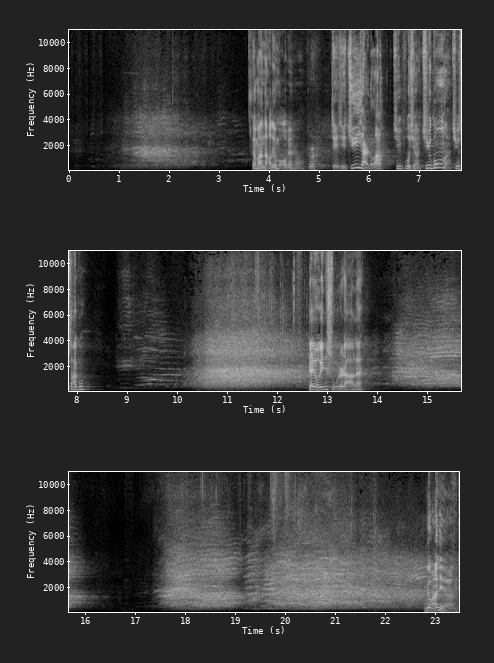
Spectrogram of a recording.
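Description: An audience laughs loudly in a large hall.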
